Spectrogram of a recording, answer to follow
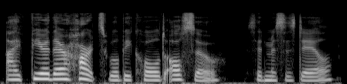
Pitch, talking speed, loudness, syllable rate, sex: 205 Hz, 190 wpm, -19 LUFS, 4.1 syllables/s, female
